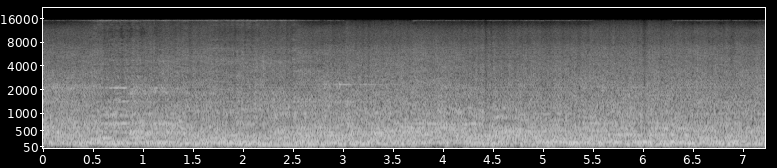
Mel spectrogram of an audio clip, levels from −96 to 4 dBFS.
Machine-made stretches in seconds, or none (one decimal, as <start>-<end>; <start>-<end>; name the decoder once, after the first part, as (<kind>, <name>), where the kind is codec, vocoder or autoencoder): 0.0-3.0 (codec, SNAC); 3.7-5.5; 6.3-7.2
